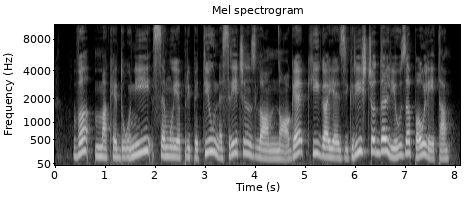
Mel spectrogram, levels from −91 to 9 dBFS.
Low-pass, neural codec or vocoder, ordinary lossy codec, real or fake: none; none; none; real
